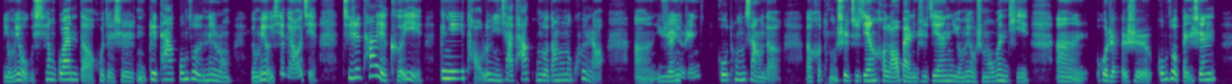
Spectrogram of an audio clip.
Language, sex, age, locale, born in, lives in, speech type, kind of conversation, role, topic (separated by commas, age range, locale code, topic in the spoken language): Chinese, female, 40-44, zh-CN, China, United States, conversation, advice, advisor, 伴侣对你性格或习惯的负面评价是如何伤害到你的？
